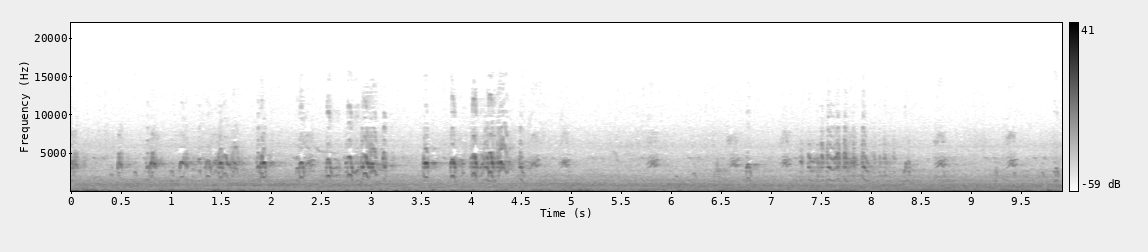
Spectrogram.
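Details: Scissor-tailed flycatcher giving sharp, high chips and short chattering runs, loosely spaced with busier spells, set against constant low-pitched background hiss.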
